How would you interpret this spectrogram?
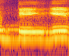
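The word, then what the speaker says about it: dengue: होती है तुम्हारे पास डेंगू। ठीक है, इसको डेंगे भी बोला जाता है, इसकी जो प्रोनाउंसिएशन होती है एक्चुअल में डेंगे बोला जाता है, डॉक्टर इसको डेंगे बोलते हैं।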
